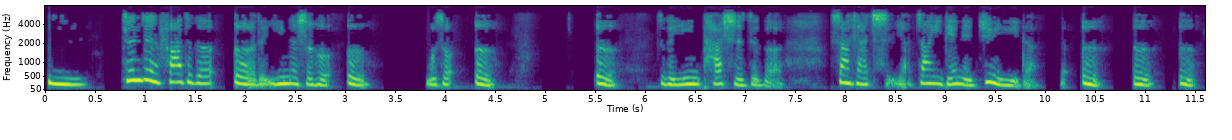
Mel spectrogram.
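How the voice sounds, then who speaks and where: Husky halting woman explaining pronunciation. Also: fairly high pitch, dry recording, dull audio. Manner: hesitant, many fillers, repeats drill words slowly. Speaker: English pronunciation learner. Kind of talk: recorded study notes on pronunciation.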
